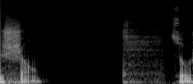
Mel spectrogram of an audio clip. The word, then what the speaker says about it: champs: So as you can see here, it's the plural form, les champs, with the S in the end, but it's still the same pronunciation because we don't pronounce the final S. Les champs, so it can be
